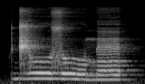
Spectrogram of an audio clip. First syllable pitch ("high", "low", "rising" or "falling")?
high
